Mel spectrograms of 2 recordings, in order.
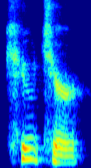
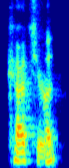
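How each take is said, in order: First: The first vowel sounds like 'coo'. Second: The first vowel sounds like 'cut'. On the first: "Why do you pronounce it "coocher"" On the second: "instead of"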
